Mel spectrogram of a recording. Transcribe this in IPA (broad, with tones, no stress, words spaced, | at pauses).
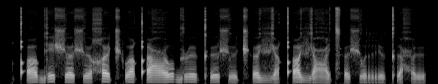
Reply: qʼo˩˧˩ɡe˧˥˧ ʃœ˧˥˧ʃø˧ χœ˥˨t͡ʃʼo˧˥˧qʼə˥˨ ʕo˧˥˧ ɡɹø˥˨ kʼø˧˥˧ʃø˩˧˩t͡ʃʼœ˧˥˧ vʲø˧˩˧ qʼo˧˥˧vʲə˩˧˩ ʕɪ˧˥˧t͡sʼœ˧ ʃo˧˥˧rø˧˩˧kʼə˧˩˧ħø˩˧˩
